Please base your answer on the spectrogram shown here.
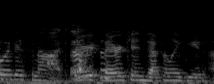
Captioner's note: laughing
